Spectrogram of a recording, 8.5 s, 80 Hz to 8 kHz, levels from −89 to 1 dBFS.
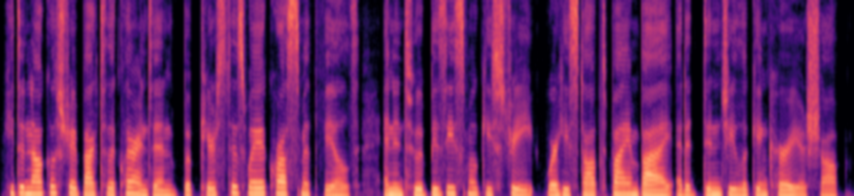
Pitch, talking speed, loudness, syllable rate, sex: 205 Hz, 230 wpm, -17 LUFS, 5.8 syllables/s, female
